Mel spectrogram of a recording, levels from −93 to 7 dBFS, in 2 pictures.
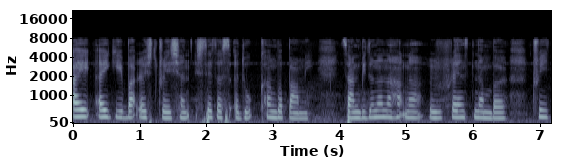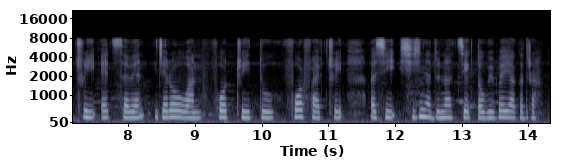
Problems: none marked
